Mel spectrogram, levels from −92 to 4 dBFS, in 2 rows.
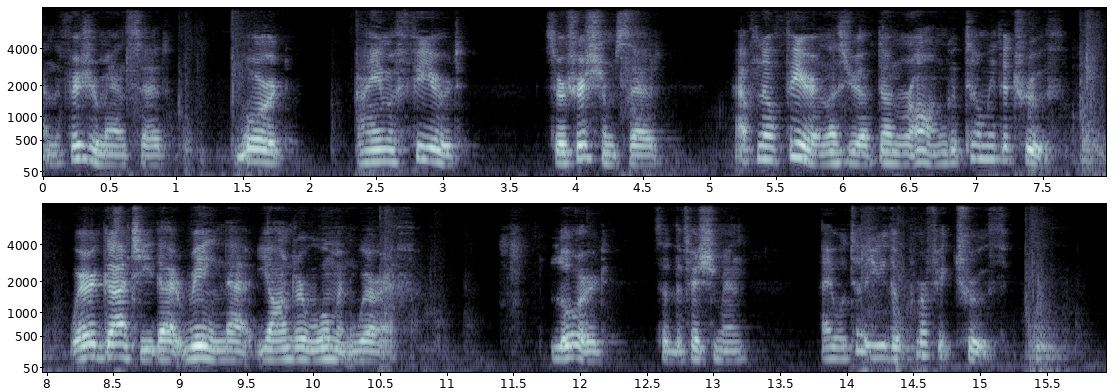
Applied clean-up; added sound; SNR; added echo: neural separator model SepFormer DNS4.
